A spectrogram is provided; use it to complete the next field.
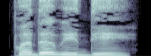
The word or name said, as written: ಪದವಿದ್ಯೆ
